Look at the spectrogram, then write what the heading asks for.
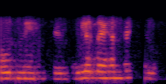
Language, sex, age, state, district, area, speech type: Maithili, male, 45-60, Bihar, Sitamarhi, urban, conversation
